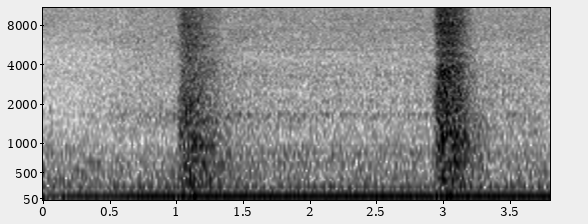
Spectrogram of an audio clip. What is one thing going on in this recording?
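Steam hisses in sharp bursts from a standing steam locomotive.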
